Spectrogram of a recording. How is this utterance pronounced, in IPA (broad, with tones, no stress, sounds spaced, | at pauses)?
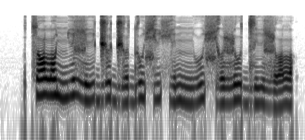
t͡s ɔ˧˥˧ lˠ u˥˩ ɲ i˧˥˧ ɮ i˩˧˩ d͡ʒ ʊ˥˩ d͡ʒ ʊ˩˧˩ d u˥˩ ɕ i˧˥˧ ç i˩˧˩ n ɲ u˩˧˩ ɕ ʊ˩˧˩ ɮ u˥˩ d͡z i˧˩ ɮ ʊ˩˧˩ lˠ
